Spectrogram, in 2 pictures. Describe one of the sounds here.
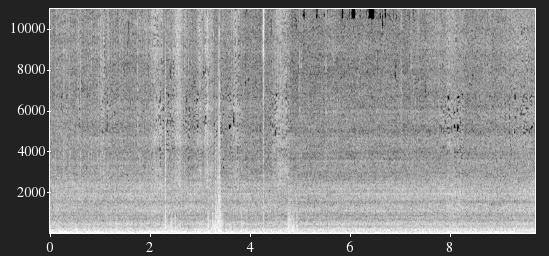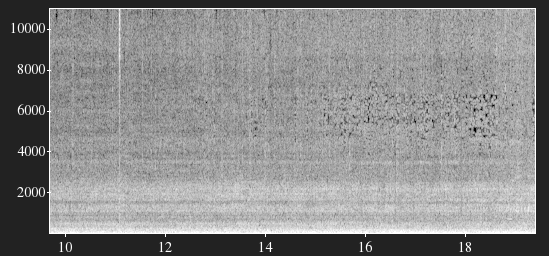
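A vehicle drives along a road with a steady loud rumble of engine and tyres.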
